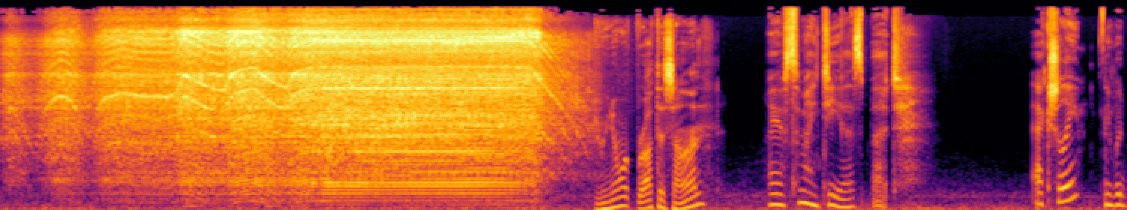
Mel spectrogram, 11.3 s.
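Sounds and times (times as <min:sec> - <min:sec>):
power tools taking apart blast doors: 0:00.0 - 0:06.0
speech: 0:06.2 - 0:09.2, 0:10.3 - 0:11.2.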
